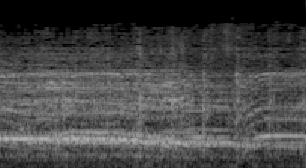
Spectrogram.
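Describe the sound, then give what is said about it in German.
Crowd cheering and jubilation at news that the youth footballers missing in Thailand's Tham Luang cave were found alive. A loud, sustained roar of cheering with whoops and shouts holds steady throughout. “Der Jubel war so groß wie die Erleichterung.”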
